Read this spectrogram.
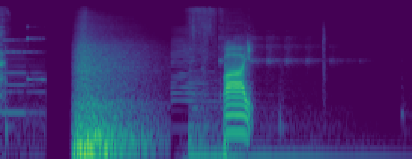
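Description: A short electronic fanfare plays as a game reveals a role.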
